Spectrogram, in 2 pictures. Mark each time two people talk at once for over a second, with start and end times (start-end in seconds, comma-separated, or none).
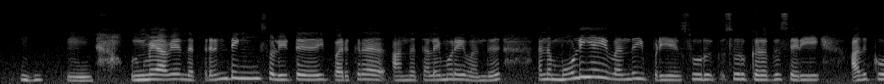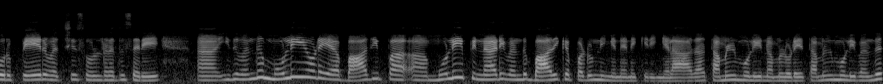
none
